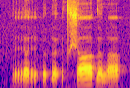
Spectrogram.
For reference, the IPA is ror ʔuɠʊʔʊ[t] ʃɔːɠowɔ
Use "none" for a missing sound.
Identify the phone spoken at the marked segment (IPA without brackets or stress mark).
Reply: t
